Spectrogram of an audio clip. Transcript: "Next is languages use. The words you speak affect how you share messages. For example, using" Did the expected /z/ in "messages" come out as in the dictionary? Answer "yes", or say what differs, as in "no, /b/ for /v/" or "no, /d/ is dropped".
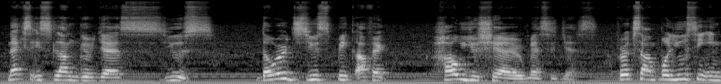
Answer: no, /s/ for /z/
